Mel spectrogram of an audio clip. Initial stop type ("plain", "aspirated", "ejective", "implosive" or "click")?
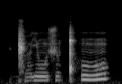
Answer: click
